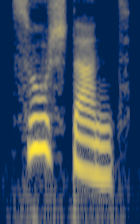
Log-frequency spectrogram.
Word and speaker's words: Zustand: We need to properly hear the Google pronunciation. So for the first time ever, y'all get to hear the right way to pronounce Zustand on my channel. Zustand. And that is the last time you will ever hear Zustand pronounced correctly on my channel, because I am never, ever saying it that way.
